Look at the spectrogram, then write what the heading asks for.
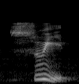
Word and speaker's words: suite: the new house so this word is not read as soon but it is sweet like you pronounce the word s-w-e-e-t a suite of furniture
